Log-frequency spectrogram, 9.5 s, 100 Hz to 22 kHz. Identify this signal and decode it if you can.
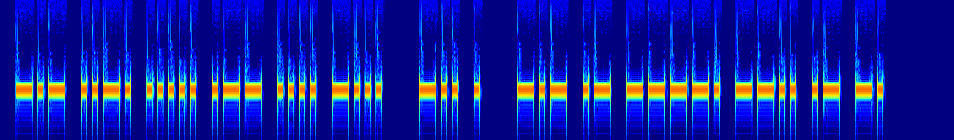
Morse code, heard as a keyed tone, about 22 wpm, 700 Hz. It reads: KF5WHB DE KA9ZAN
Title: USA Callsign DE Callsign - 6 Characters - 22wpm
